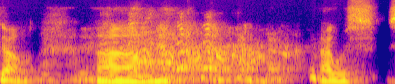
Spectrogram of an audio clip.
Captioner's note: audience laughs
